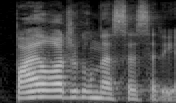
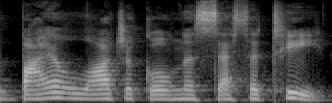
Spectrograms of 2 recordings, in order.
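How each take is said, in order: First: It is said in a put-on cartoonish character voice. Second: It is said in her normal speaking voice.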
